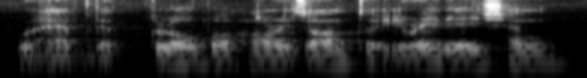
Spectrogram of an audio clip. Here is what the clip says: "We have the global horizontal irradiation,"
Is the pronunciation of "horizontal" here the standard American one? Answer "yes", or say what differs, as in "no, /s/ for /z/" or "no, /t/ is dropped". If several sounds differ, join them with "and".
yes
